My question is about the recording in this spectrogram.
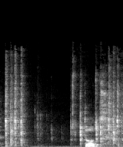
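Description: Typing on a computer keyboard: a quick run of keystrokes, a short pause, then more keystrokes near the end.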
